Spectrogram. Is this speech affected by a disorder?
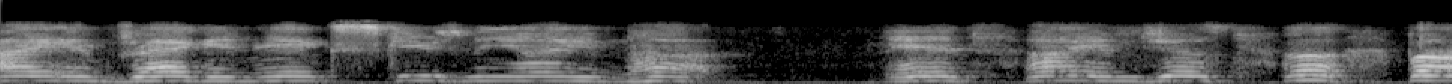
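Yes: brain injury.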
